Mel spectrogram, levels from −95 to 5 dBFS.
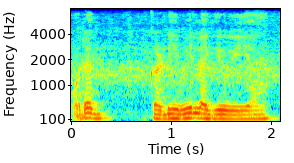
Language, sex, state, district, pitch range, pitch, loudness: Hindi, male, Uttar Pradesh, Shamli, 115-130 Hz, 120 Hz, -14 LUFS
